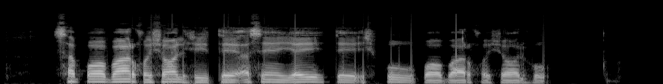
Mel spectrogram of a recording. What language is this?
Gawri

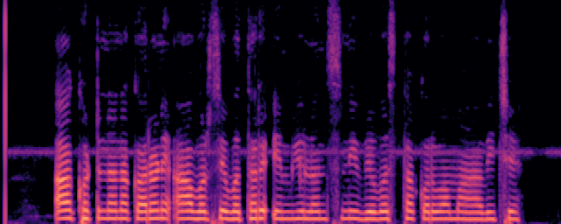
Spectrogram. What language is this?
Gujarati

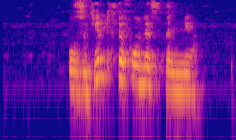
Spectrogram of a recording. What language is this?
Kabyle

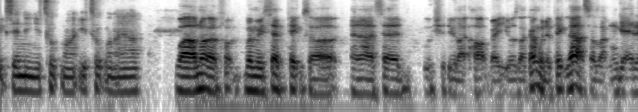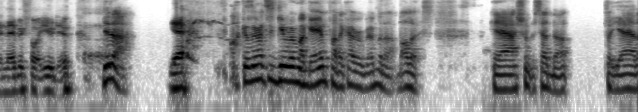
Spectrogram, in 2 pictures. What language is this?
English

